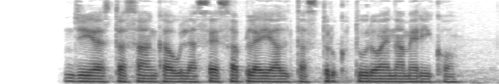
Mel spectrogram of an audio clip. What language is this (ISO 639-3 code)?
epo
